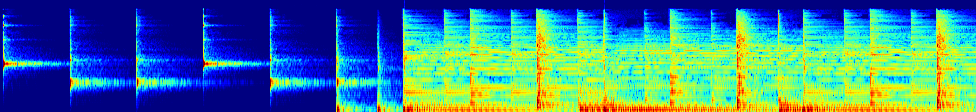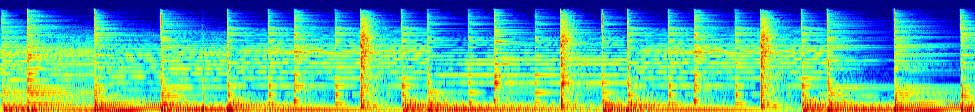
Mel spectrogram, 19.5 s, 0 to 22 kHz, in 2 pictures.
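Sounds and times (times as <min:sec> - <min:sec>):
slow country shuffle music at 90 bpm: 0:04.0 - 0:19.5.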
